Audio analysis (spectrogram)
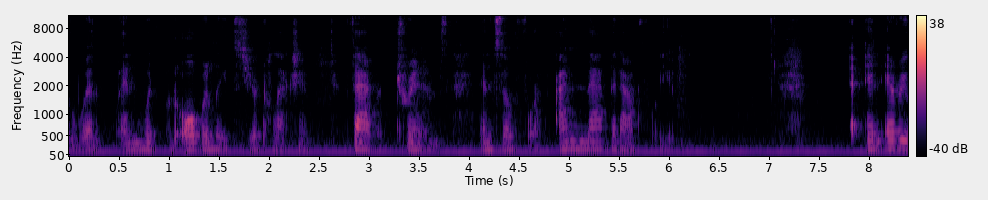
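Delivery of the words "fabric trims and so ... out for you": normal talking voice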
